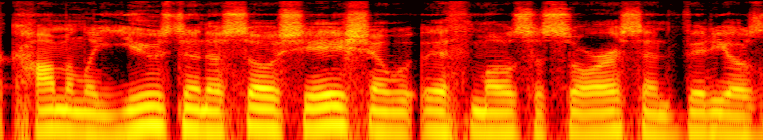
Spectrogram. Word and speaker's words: Mosasaurus: C Rex there's also the classic pronunciation eror of mosasaurus instead of Mosasaurus it's not Moss lizard it's MOS lizard in reference to the mous river where the original fossils were found fossil evidence suggests that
